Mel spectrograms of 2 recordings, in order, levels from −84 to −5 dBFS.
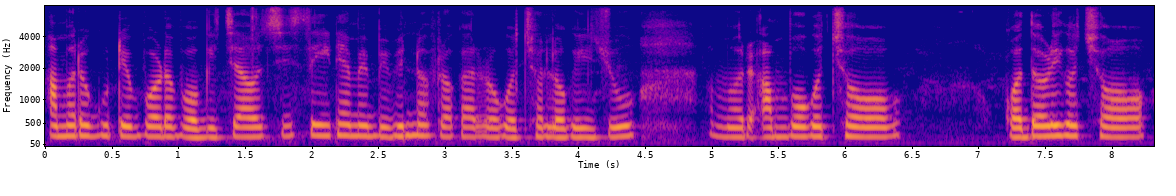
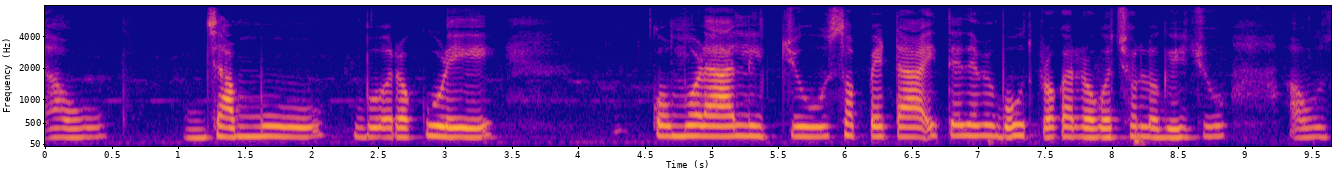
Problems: none marked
